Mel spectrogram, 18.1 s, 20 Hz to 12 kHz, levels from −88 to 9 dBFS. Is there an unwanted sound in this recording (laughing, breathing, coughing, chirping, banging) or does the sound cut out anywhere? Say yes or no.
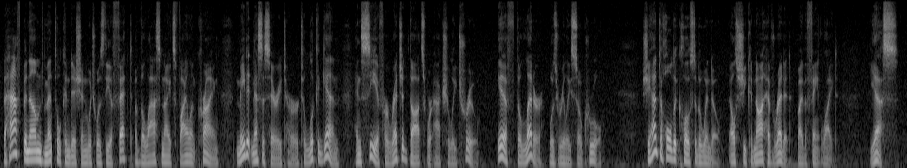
yes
